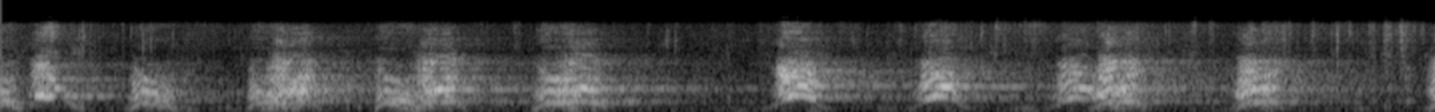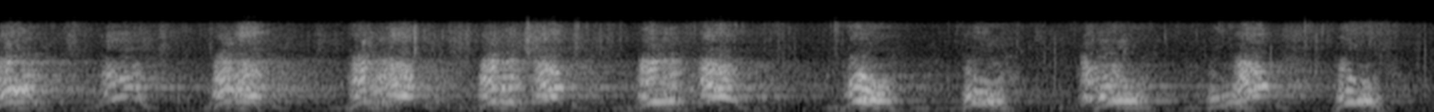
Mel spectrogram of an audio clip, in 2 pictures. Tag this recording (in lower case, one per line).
dog baying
